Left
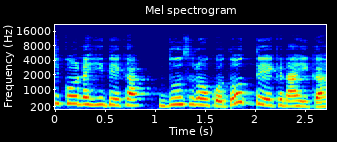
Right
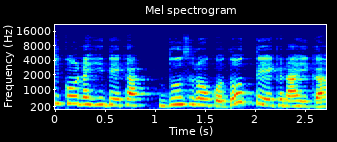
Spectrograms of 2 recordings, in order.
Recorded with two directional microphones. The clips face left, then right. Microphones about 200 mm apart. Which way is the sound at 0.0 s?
25° left (ahead or behind).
